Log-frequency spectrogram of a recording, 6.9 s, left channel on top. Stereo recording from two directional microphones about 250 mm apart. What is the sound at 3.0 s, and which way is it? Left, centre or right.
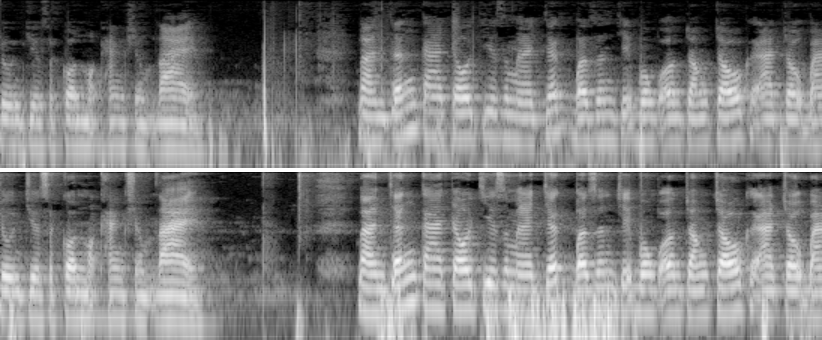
Speech, right.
